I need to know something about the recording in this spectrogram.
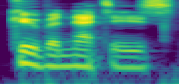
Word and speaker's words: Kubernetes: and uh the the the greek people that i've spoken to about this pronounce it kubernetes so uh we should probably listen to the greeks i i think given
